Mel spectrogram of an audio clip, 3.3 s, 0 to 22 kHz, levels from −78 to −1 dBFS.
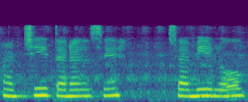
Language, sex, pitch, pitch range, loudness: Hindi, female, 250 Hz, 240-260 Hz, -12 LUFS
